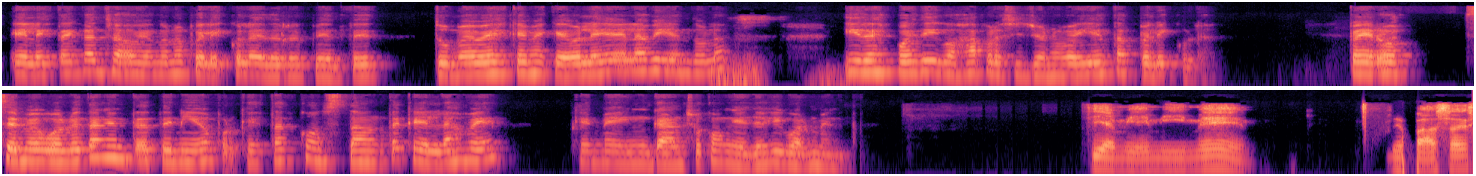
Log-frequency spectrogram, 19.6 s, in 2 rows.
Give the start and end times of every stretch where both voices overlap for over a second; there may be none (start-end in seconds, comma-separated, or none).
none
